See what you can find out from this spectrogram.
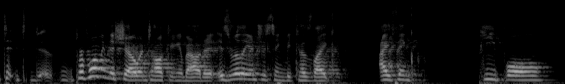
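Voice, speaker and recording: A young woman from Russia, a comedian guest on a casual podcast, rambling with lots of "like" and acting out quotes. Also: mid-range voice.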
